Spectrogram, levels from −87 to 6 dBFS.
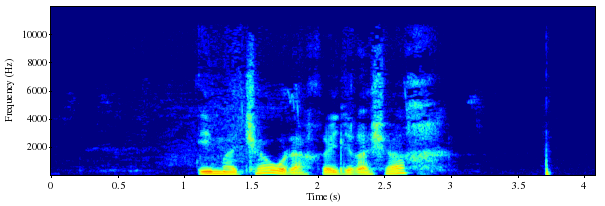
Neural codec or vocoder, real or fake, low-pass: none; real; 10.8 kHz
